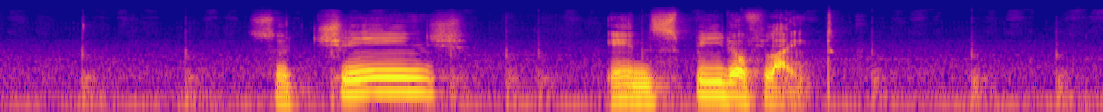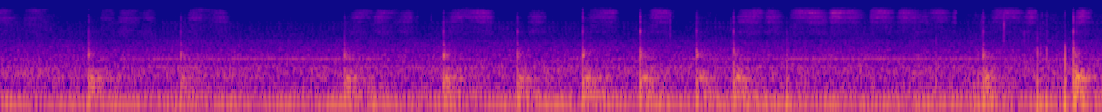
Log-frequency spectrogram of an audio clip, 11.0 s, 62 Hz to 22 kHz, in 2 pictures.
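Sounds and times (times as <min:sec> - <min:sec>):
faint hum: 0:00.0 - 0:11.0
stylus tapping and scratching: 0:02.5 - 0:02.9, 0:10.4 - 0:11.0.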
